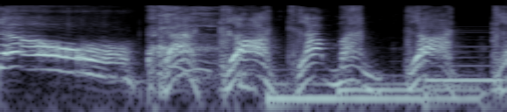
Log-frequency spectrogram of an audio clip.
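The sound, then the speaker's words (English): A person imitates Donald Duck's voice in a ventriloquist act with a doll, making a string of squawky, nasal quacking bursts in quick, uneven rhythm, fairly loud, with a faint low hum beneath. “It's Donald Duck, isn't it? It's a version of Donald Duck.”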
